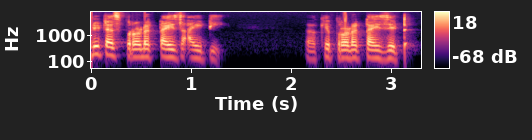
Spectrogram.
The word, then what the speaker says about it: productize IT: Okay, productize it is what how you would pronounce it.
